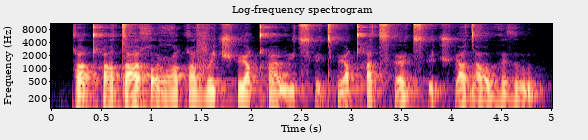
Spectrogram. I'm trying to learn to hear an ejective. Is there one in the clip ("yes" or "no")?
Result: no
